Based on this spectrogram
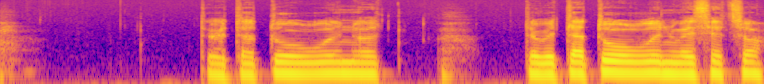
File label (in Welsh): "dwl", Welsh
